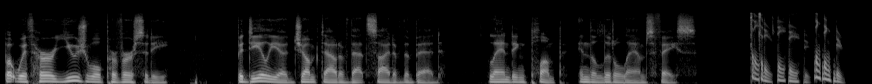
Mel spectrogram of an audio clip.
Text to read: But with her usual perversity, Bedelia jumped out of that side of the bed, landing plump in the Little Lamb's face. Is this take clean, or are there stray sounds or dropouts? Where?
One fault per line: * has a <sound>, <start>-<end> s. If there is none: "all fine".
* has a tap, 1.9-2.1 s
* has a chirp, 7.5-8.5 s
